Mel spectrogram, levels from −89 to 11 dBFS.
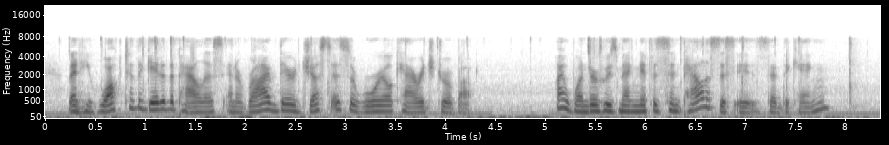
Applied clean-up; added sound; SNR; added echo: none; Computer keyboard; 10 dB; none.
